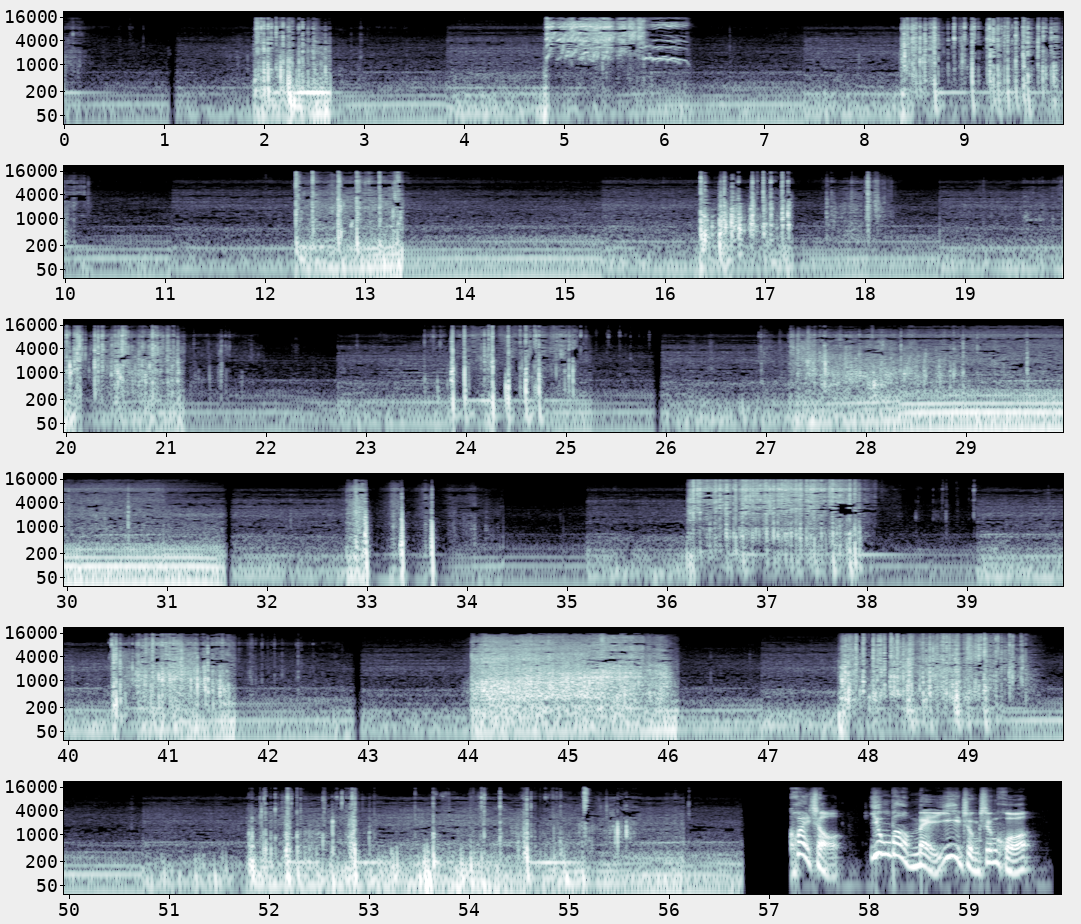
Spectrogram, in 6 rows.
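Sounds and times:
tyre crushing plastic: 0:08.4 - 0:10.2, 0:19.9 - 0:21.7, 0:23.6 - 0:25.4, 0:27.0 - 0:29.6, 0:36.2 - 0:38.1, 0:40.4 - 0:42.4, 0:47.7 - 0:49.7.

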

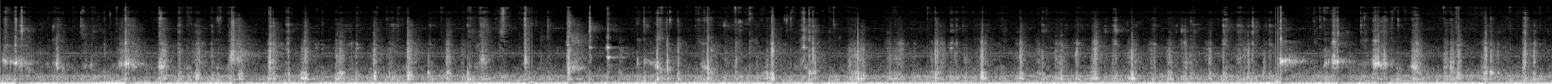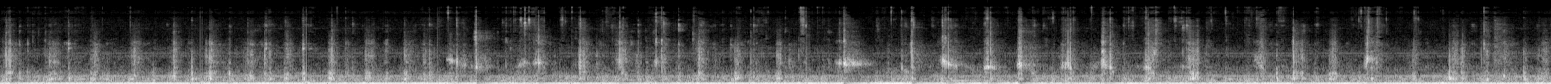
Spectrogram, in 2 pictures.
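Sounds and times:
crisp chewing crunches: 0:00.0 - 0:31.0
wet mouth noise: 0:00.0 - 0:31.0.

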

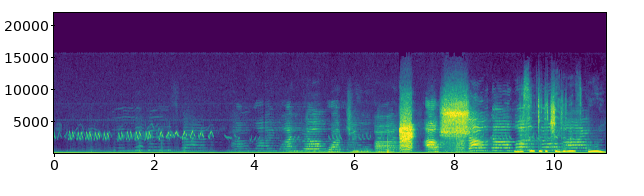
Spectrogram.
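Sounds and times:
cartoon parrot squawking: 0:06.9 - 0:08.4.

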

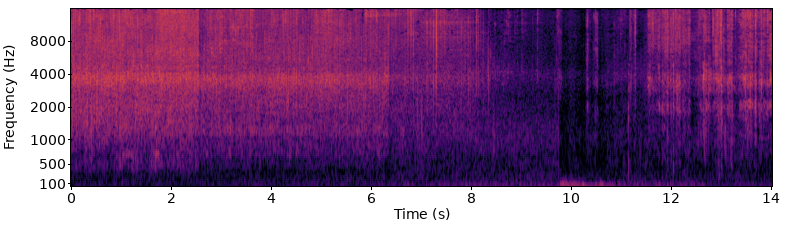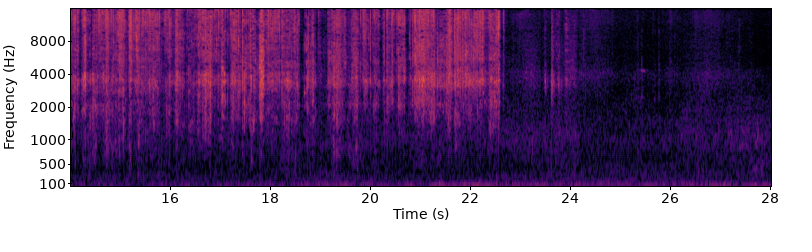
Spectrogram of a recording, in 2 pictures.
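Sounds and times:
aluminium foil crinkling: 0:00.0 - 0:08.7, 0:10.2 - 0:22.7.

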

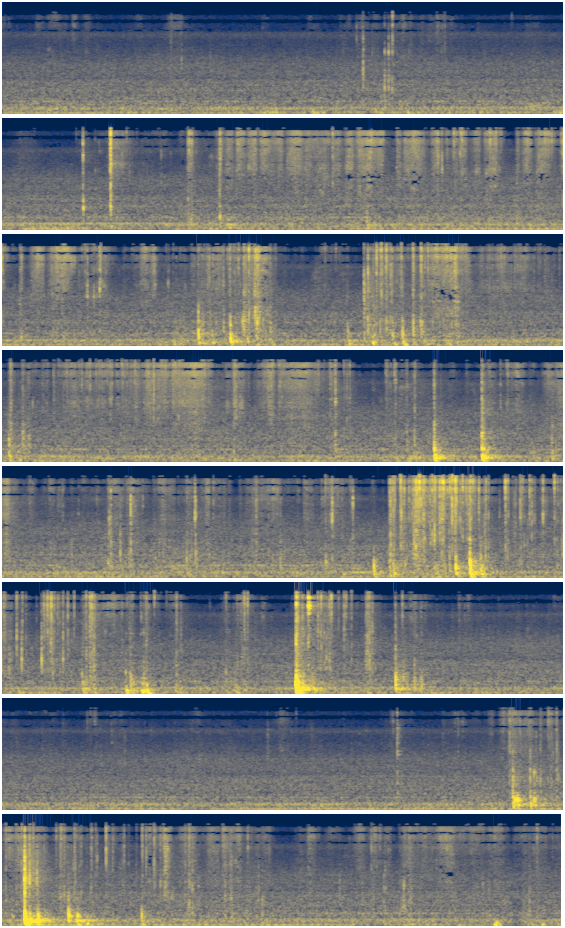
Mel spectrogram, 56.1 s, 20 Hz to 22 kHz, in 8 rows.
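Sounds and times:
scraping and crinkling: 0:08.4 - 0:40.5, 0:47.7 - 0:56.0.

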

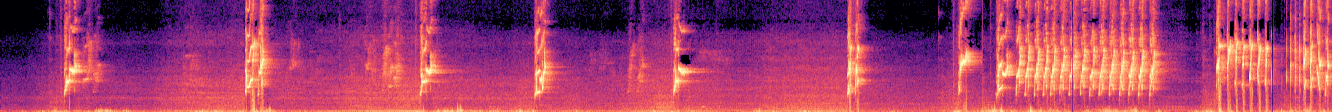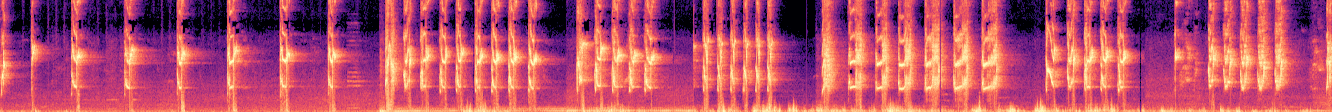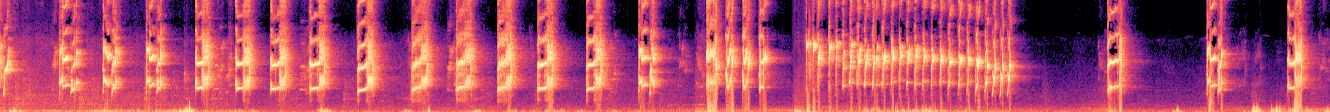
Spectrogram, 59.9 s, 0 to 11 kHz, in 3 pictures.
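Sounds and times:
lovebird chattering: 0:23.5 - 0:31.4.

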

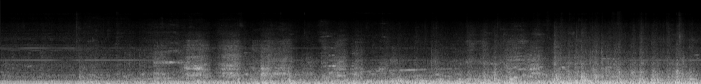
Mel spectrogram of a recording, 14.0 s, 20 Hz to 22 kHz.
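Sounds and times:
train motor whine: 0:00.0 - 0:07.2
train rumbling over track: 0:00.0 - 0:14.0.

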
